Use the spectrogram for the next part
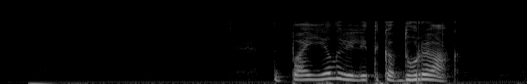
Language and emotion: Russian, angry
